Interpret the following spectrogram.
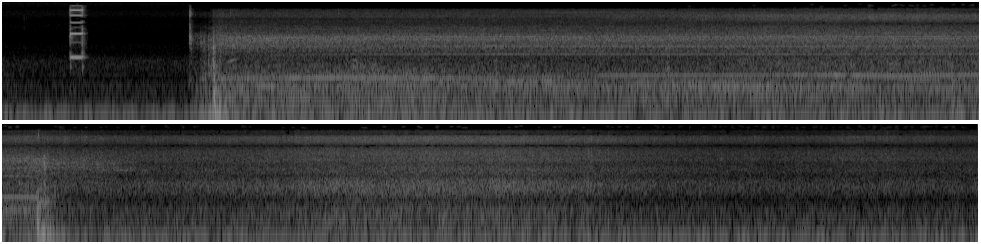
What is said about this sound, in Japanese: さてここからがお楽しみ。この車窓をフルオープンにしますね。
